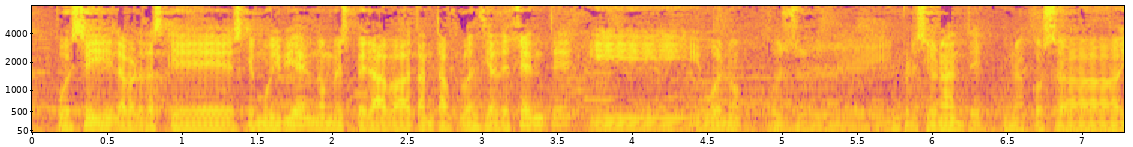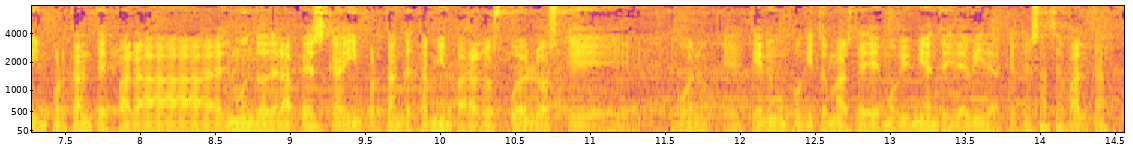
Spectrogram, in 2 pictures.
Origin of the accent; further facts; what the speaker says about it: Ourense, Galicia, Spain; de Orense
